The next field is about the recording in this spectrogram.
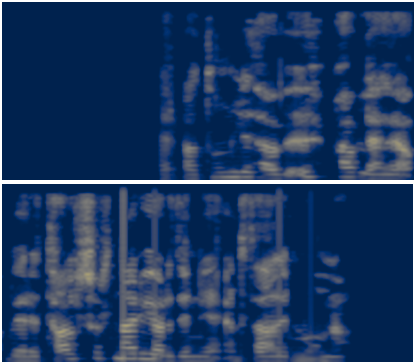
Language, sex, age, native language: Icelandic, female, 40-49, Icelandic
